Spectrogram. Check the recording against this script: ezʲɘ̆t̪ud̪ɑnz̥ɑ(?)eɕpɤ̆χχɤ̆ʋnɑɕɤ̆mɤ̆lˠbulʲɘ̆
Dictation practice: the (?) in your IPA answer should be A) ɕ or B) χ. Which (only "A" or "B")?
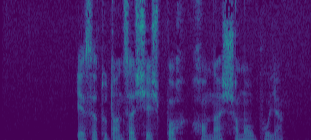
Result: A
